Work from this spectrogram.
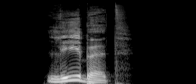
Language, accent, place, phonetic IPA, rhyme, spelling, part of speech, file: German, Germany, Berlin, [ˈleːbət], -eːbət, lebet, verb, De-lebet.ogg
- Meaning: second-person plural subjunctive I of leben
